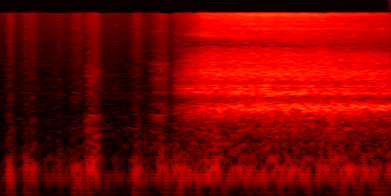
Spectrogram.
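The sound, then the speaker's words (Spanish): A deep diaphragmatic breath drawn in through the nose over two counts, filling the abdomen, beginning after a brief quiet moment and swelling into a steady, airy rush that lasts to the end, with no talking. “Que vamos, en la medida que vamos a inspirar, en dos tiempos, vamos a inspirar, vamos a inhalar aire, vamos a hacer que la guatita, el abdomen, se infle como un globito, en dos tiempos.”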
